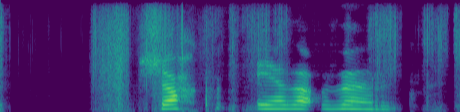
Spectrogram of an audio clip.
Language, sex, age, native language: Icelandic, female, 9, Icelandic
